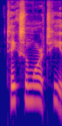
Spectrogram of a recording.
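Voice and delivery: high, loud, pressing offer; very earnest. A narrator's reading. March Hare urges tea on Alice, earnestly. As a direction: urge it keenly, starting high. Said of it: "said to Alice very earnestly".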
